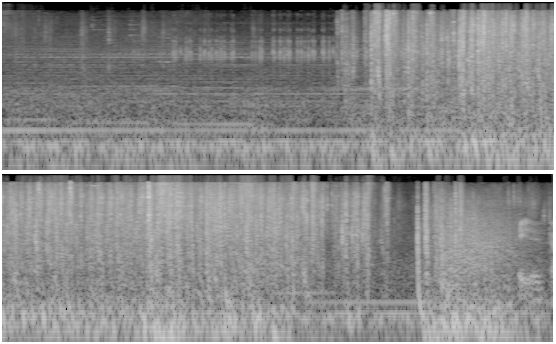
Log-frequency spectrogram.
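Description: Rapid Gatling gun fire in the video game Dune Awakening. Dense, loud bursts of automatic shots with booms mixed in run for several seconds over a steady background drone.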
